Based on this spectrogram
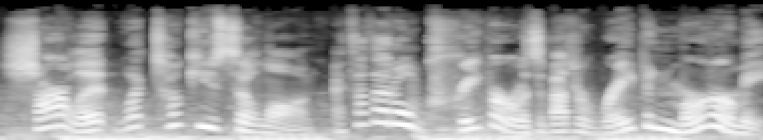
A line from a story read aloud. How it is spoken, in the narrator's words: Laura snapped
